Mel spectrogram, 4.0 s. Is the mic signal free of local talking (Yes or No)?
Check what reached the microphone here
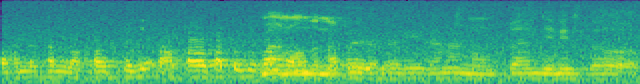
No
